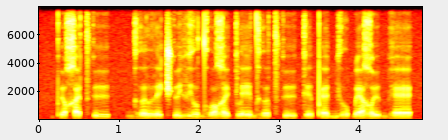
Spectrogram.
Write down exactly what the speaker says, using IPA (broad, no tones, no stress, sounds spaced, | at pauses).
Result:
pʼ y χ ɛ t͡sʼ y | ɡʱ ə r e t͡ʃʼ y vʲ o dʱ o ʁ e k l e dʱ ə t͡sʼ y k e pʼ ɛ bʲ o ɓ ɛ ʁ y bʱ ɛ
